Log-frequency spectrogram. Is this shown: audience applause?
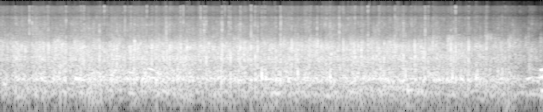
yes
